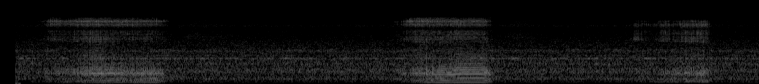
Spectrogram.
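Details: English Bulldog asleep after a tiring day, snoring loudly like a truck; also barking and running in his sleep. Three loud, rattling snores with breaths about every three seconds.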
